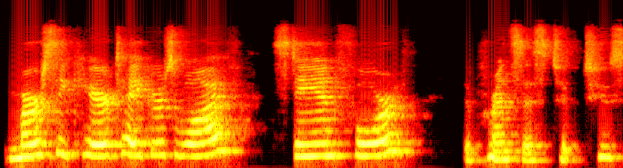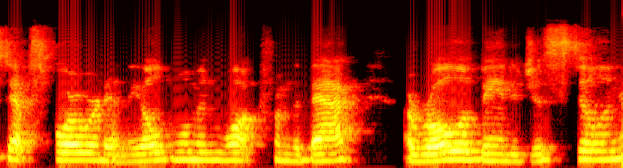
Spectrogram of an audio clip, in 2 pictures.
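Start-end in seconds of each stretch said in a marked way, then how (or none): 0.0-2.7 loud, higher summons; commanding call. Acted. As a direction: call them forward with authority.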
